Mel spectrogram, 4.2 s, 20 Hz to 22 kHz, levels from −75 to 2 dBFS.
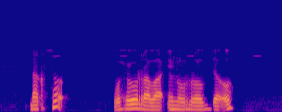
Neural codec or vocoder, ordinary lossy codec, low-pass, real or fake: none; none; 3.6 kHz; real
